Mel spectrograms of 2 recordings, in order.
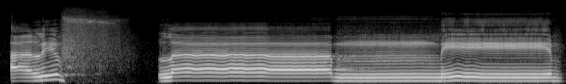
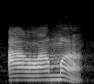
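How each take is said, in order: First: Each letter is said separately by its full name. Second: The letters are blended into one short word. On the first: The speaker calls it right. "dibaca sebagaimana huruf aslinya" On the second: The speaker calls it wrong. "Kalau dirangkai nanti bisa baca alama"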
